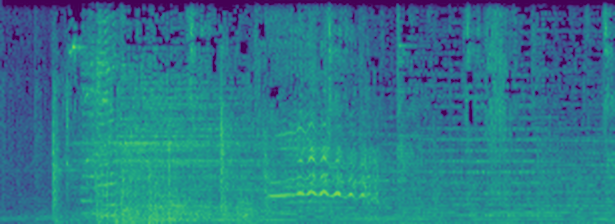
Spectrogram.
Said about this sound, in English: A horse turns to him from behind a gate.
